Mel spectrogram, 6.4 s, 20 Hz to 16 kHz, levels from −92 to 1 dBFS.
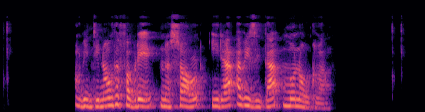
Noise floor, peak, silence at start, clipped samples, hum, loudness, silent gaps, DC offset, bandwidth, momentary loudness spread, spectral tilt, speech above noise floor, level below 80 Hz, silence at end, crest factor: under -90 dBFS; -8 dBFS; 1.1 s; under 0.1%; none; -25 LUFS; none; under 0.1%; 10 kHz; 9 LU; -4.5 dB/octave; over 65 dB; -78 dBFS; 1.45 s; 18 dB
